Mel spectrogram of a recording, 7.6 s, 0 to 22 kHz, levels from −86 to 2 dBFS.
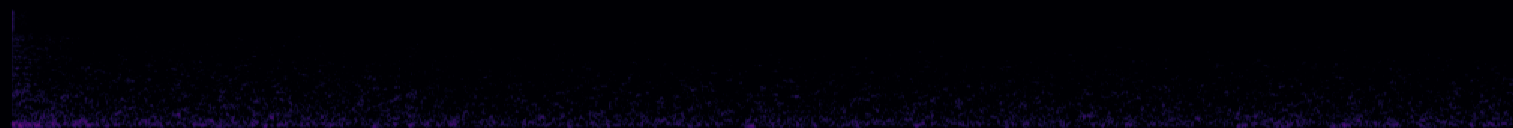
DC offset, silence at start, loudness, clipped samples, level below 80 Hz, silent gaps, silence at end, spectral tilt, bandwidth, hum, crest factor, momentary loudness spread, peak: under 0.1%; 0.05 s; -68 LUFS; under 0.1%; -88 dBFS; none; 0 s; -2.5 dB/octave; 16.5 kHz; none; 36 dB; 2 LU; -34 dBFS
